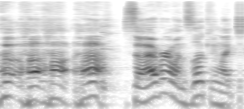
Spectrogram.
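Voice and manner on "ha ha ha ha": forced little cough-laugh; imitated mom laughing. Son mimics his mom at the funeral, mock laughing. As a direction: mimic the mother's nervous fake laugh. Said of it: "so she goes".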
